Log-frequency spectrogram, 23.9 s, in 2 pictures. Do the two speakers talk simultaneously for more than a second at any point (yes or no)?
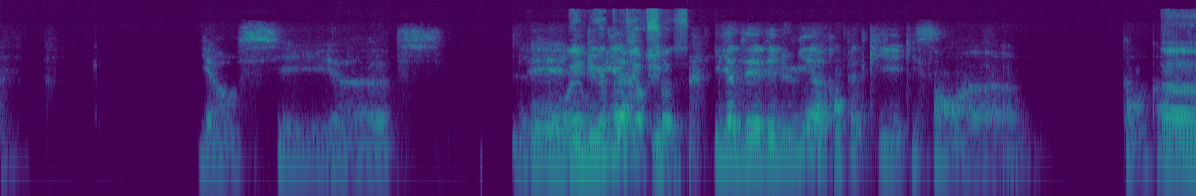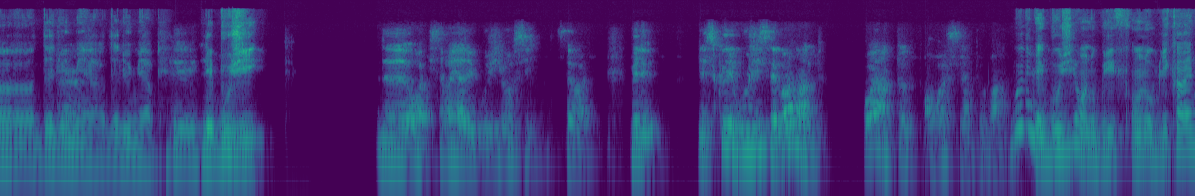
yes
